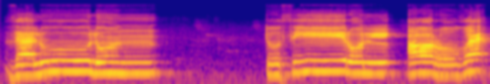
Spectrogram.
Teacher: یہاں پر اخفاء کریں گے ساؤنڈ ان نوز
